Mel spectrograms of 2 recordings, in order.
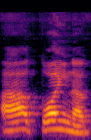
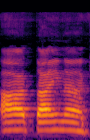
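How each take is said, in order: First: The t is a heavy, emphatic consonant. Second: The t is a plain, light consonant. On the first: The speaker calls it right. "তুয়া" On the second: The speaker calls it wrong. "কিন্তু না"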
